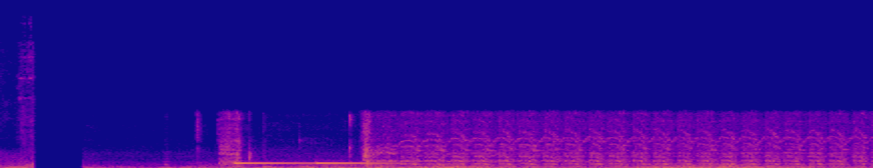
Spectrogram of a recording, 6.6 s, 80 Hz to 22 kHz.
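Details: 2012 Chevy Cruze 2.0 diesel that won't start (later fixed): the starter spins the engine steadily for several seconds but it never fires. Crank, no start.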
